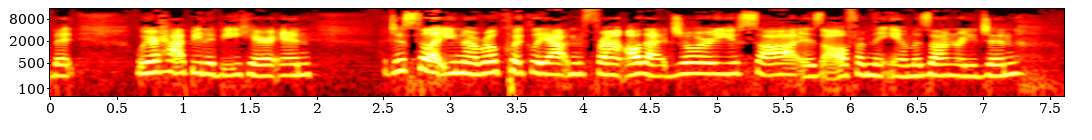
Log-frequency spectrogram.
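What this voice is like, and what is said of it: Rough, strained voice. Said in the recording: “My voice is a little rough this morning ... I have a little more voice than I did when I went to bed last night”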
